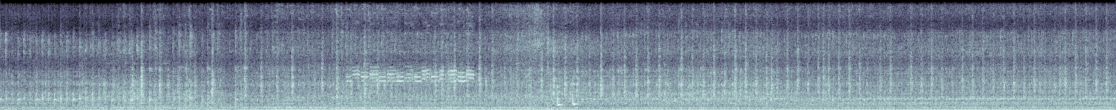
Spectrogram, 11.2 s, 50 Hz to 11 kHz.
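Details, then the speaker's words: Swaraj 744 FE tractor, gearbox noise in every gear, at idle too, worse in the field under load: rough gnashing clatter over the diesel idle, the same in each gear; stripped teeth on the always-meshed PTO drive shaft gear. "సౌండ్ే అన్ని గేర్లలోన ఒకటే sound కొన్నిసార్లకి fourth గేర్లో sound రాదు కానీ దీనికి అన్ని గేర్లలోన sound వస్తుంది"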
